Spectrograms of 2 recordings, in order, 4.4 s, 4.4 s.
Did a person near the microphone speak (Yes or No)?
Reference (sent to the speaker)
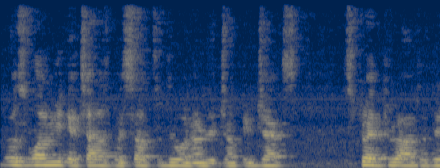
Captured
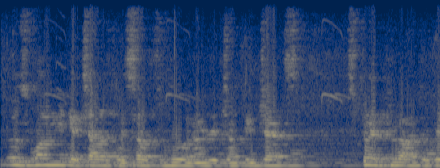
No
